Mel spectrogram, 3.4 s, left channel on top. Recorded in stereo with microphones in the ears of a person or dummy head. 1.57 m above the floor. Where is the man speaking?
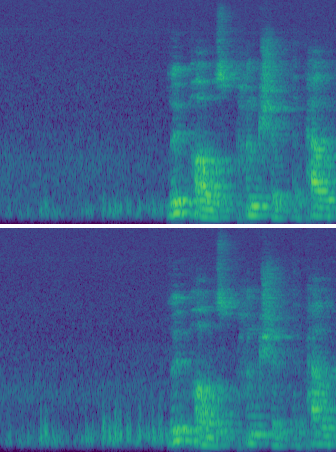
40° left (ahead or behind), 2.5 m.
